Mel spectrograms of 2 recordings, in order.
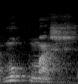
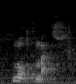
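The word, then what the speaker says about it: Mukhmas: Sa ngayon, kung si-search niya, Mukmash ang pangalan niya. Mukmash. Ang modernong pagbigkas.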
